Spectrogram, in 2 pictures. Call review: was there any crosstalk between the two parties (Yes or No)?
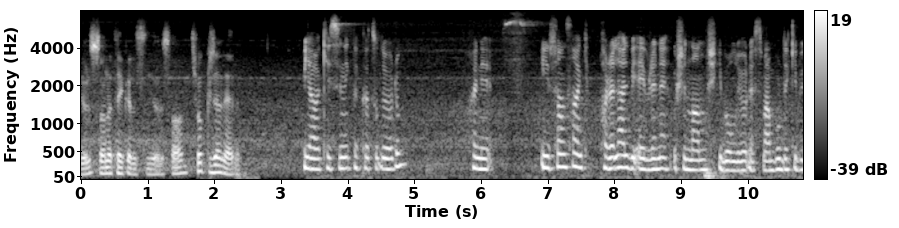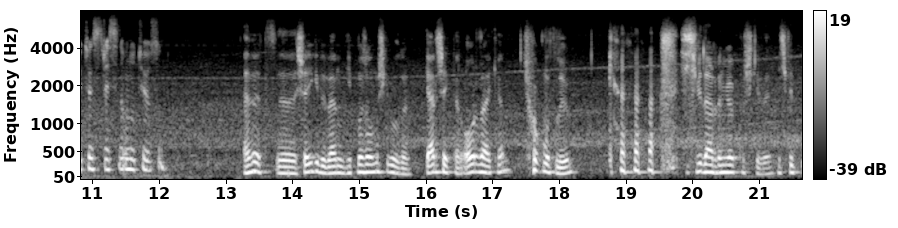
No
